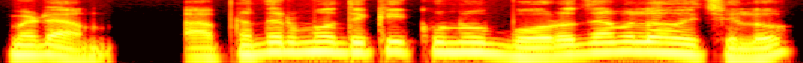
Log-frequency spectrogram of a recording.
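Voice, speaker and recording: A man's voice: on the high side, fast, dark tone, no room sound, clean studio sound, voice pushed up, natural voice. A man voicing a male police inspector who asks formal, probing questions.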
